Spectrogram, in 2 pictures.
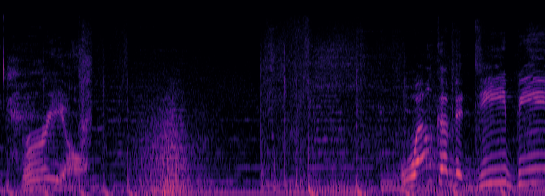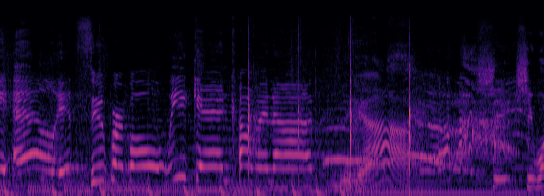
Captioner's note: laughter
